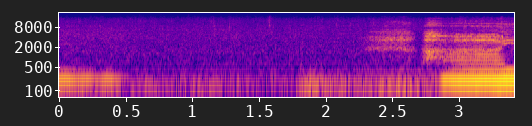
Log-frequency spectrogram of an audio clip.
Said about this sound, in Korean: 비가 내리네. 무거운 빗방울들이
